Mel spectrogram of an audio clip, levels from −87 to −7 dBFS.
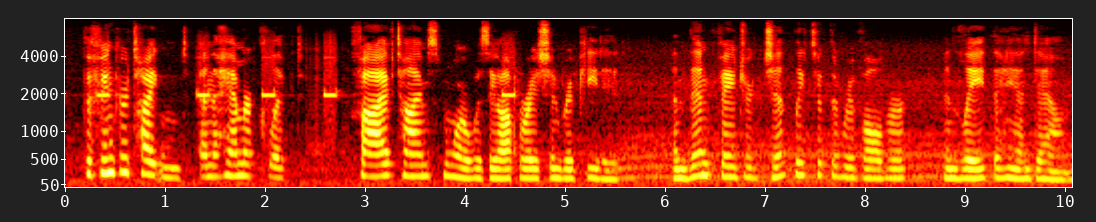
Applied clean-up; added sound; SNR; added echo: none; Microwave oven; 15 dB; none.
